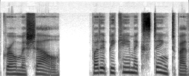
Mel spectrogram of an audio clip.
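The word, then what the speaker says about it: Gros Michel: used to have the gross michelle pronounced grow michelle but it became extinct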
